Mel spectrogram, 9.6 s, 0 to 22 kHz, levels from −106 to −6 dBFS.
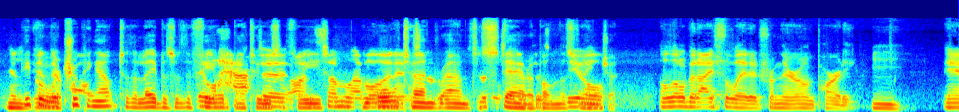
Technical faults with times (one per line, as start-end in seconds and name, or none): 0.00-0.12 speech suppressed in double talk
0.70-1.33 speech suppressed in double talk
1.14-1.23 echo leak
1.94-3.63 speech suppressed in double talk
4.06-5.83 speech suppressed in double talk
4.64-4.72 echo leak
6.17-6.57 echo leak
